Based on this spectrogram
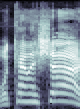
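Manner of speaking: very high, put-on Boston townie accent. Retelling a favorite movie scene, quoting the townies: Boston accent. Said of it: "they're all speaking in Boston accents".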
